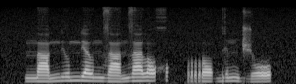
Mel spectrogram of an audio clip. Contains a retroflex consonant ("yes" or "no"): no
